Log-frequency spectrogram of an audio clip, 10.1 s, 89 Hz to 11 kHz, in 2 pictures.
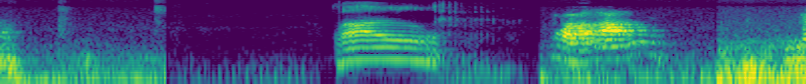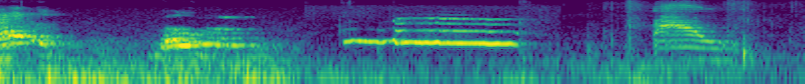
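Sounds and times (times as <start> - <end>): cat meowing: 2.1 - 4.2.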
